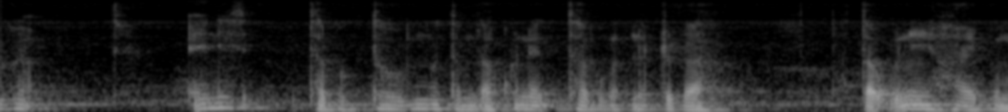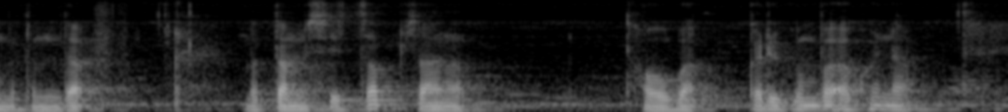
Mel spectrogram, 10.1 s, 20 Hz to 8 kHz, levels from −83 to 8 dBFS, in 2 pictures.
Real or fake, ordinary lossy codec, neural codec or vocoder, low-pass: real; none; none; none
